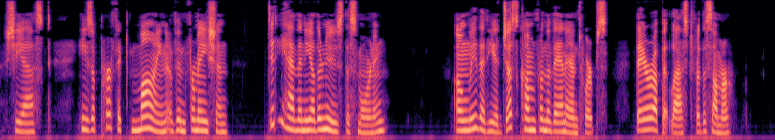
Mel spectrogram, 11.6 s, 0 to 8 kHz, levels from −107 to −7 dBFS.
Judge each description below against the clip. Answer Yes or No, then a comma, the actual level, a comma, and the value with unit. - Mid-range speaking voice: No, high, 210 Hz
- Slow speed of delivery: No, average, 175 wpm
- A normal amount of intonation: Yes, average, 3.7 semitones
